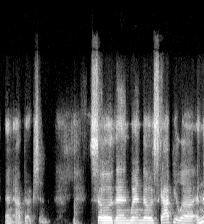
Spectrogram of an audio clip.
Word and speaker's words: abduction: words a lot, will often say adduction and abduction, just because those words sound so similar, but that's not how you pronounce it. You pronounce it adduction and abduction.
